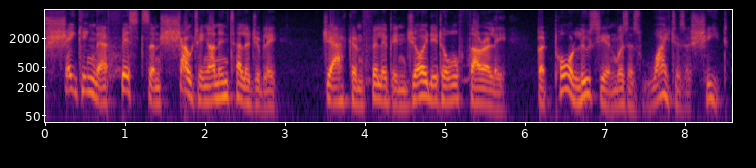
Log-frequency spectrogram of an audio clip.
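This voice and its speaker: A man's voice: on the low side, fairly bright tone, no echo. A British man narrating a dramatised children's adventure audiobook.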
